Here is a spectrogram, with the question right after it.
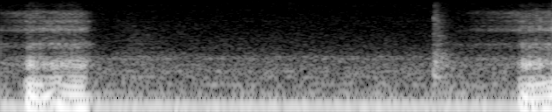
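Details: Snoring of Debo, a four-year-old American Staffordshire Terrier/Pit Bull mix, recorded close to a microphone: a deep, raspy snore opens, then a long quiet pause with soft breath noise, then another rough snore begins at the end.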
